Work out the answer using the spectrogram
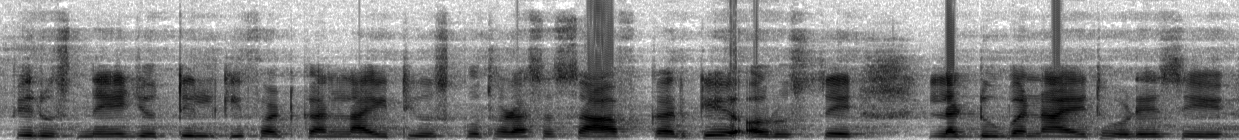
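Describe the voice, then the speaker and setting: A woman narrating a village folk tale in a homely, unhurried way, pausing to explain old customs. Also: on the low side. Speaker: storyteller. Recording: dull lo-fi sound, faint noise.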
